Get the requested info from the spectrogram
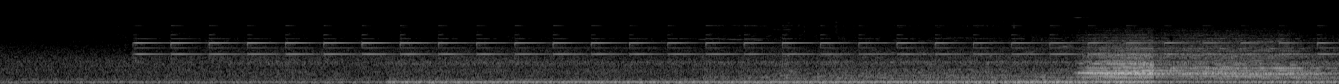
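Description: Norfolk Southern ES44AC diesel locomotive approaching at the head of an intermodal train, its low engine rumble growing louder, with one short horn blast about eleven seconds in. A bell starts ringing about a second in and keeps a quick, even beat of about three strikes a second.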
